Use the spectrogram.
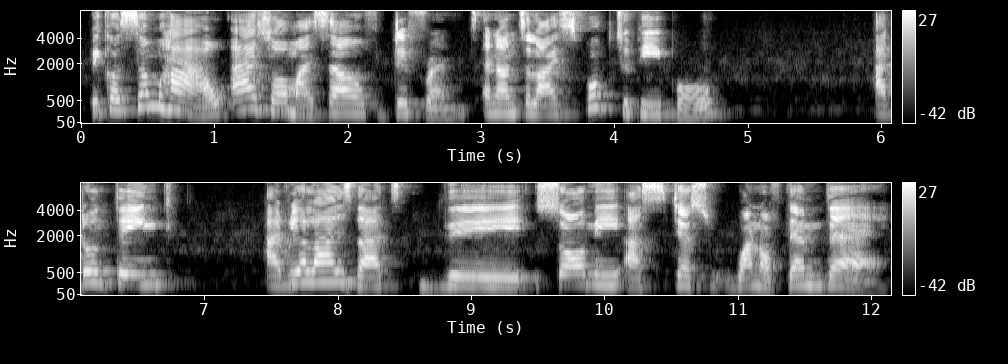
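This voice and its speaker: A woman talking reflectively in conversation, haltingly and often rephrasing mid-sentence. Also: mid-range voice. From Ghana.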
